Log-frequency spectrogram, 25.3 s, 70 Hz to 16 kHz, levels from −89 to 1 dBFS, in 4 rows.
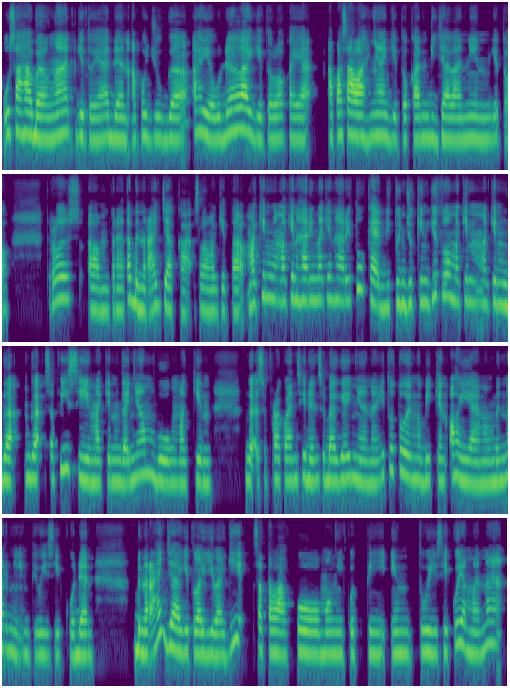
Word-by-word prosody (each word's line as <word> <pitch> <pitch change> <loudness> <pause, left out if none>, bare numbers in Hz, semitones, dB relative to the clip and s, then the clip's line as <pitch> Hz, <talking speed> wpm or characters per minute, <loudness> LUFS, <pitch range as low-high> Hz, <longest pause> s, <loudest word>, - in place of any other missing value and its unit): usaha 235 -1 +4
banget 210 +4 +3
gitu, 210 -2 -2
ya, 195 +2 0
dan 195 -2 0
aku 215 -1 -3
juga, 195 0 0
ah, - - +1
ya, 220 -5 +1
udahlah 245 +6 +4
gitu, 200 -2 -4
loh, 195 +1 -1
kayak 195 -1 -1 0.2
apa 220 +1 +2
salahnya 215 -1 +6
gitu, 195 0 -5
kan, 195 +1 0
dijalanin 195 0 -1
gitu. 200 - -6 0.6
Terus, 290 +2 -1
mmm, 200 -2 0
ternyata 205 +7 0
bener 215 -5 +1
aja 230 0 0
Kak, 190 -3 -6
selama 200 -2 -2
kita 195 -1 -2
makin 290 +6 0
makin 270 +1 +1
hari 270 0 +3
makin 275 0 -2
hari, 270 0 0
tuh, 400 - +1
kayak 255 - +3
ditunjukin 245 +3 -3
gitu 315 0 -1
loh, 310 - +1
makin 265 -1 -2
makin 245 -2 -2
nggak 210 -1 +4 0.2
nggak 225 - +3
sevisi, 235 -1 0
makin 205 +1 -2
nggak 195 0 +1
nyambung, 220 -5 0
makin 195 0 -2 0.5
nggak 205 - +2
sefrekuensi 215 +1 -2
dan 210 -2 0
sebagainya. 215 -1 0
Nah, 195 - -2
itu, 290 +4 -4
tuh, 280 -3 +1
yang 220 -2 -1
ngebikin 210 0 -3
oh 240 - +3
iya 205 -3 +1
emang 195 +1 -2
bener, 225 +3 -2
nih, 200 -3 -5
intuisiku, 195 -1 -5
dan 195 0 +2 0.5
bener 215 -2 +4
aja 265 - +3
gitu 215 0 -2
lagi-lagi, 200 - +1 0.2
setelah 215 -3 +2
aku 205 -1 +3
mengikuti 205 0 -4
intuisiku 210 +3 -2
yang 265 -7 +2
mana, 225 +8 -1
210 Hz, 170 wpm, -23 LUFS, 200-240 Hz, 0.6 s, salahnya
